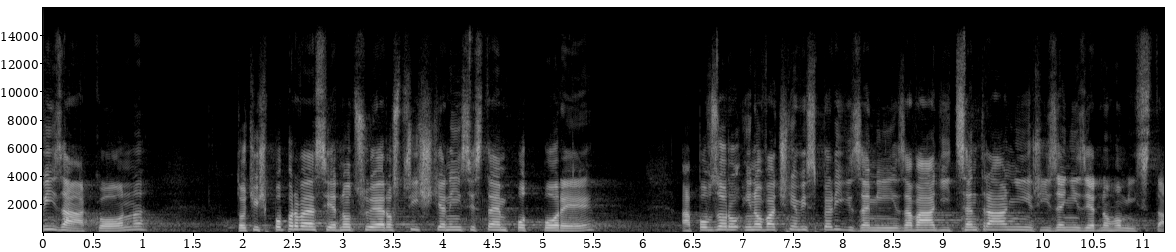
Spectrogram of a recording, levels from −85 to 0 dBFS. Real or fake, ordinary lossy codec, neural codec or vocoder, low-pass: real; AAC, 96 kbps; none; 14.4 kHz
